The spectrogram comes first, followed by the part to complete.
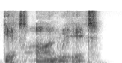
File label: Death Knight Male Low Greeting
